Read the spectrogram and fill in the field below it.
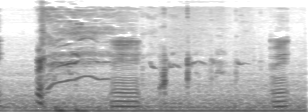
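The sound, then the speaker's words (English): A voice imitates a little penguin's call: a sharp yelp, a wavering whistled tone, then buzzy, honking bursts that return after a pause, all fairly loud over a low hum. “And you made a great little penguin sound before.”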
